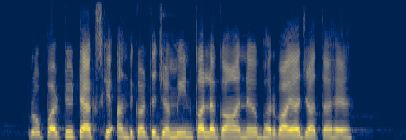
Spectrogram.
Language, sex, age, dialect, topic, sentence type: Hindi, female, 18-24, Garhwali, banking, statement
